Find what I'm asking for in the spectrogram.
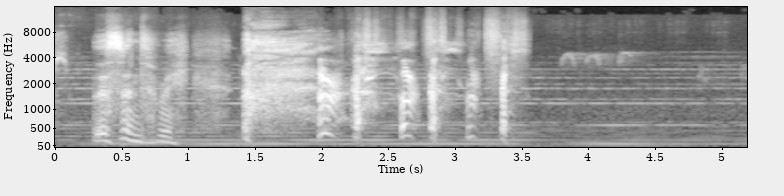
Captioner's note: rufus coughs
